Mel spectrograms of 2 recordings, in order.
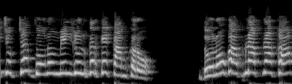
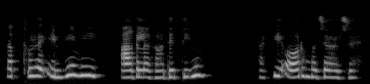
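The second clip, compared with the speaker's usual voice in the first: scheming aside; 5 semitones lower, 6 dB quieter than usual. Acted. Sister-in-law plotting to herself, a hushed aside. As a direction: quietly gloat and plot, slowing down.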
